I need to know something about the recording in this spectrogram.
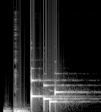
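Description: A few low thumps, then a computer's device chime: about four quick ringing notes in half a second that fade away. This is the sign of USB hardware being unplugged or reconnected.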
